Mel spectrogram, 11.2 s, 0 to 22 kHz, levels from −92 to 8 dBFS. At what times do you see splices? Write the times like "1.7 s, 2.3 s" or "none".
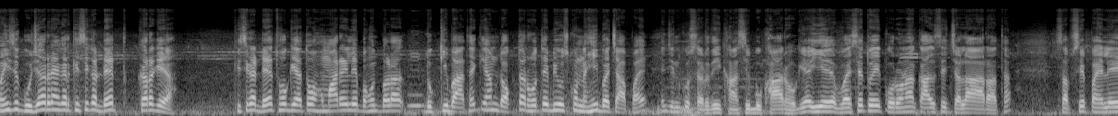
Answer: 6.6 s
